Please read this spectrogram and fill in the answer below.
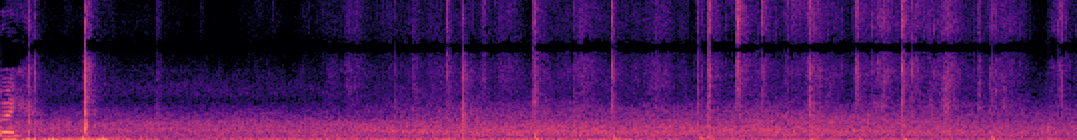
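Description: Steady outdoor background hiss with a few faint clicks and taps, after a couple of low thumps in the first second.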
